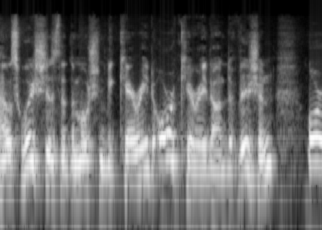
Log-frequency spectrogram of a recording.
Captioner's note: speaking French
